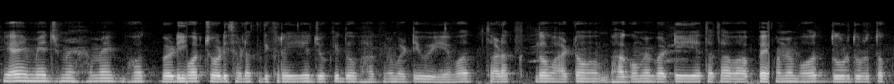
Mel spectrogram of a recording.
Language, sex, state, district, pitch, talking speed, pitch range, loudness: Hindi, male, Uttarakhand, Tehri Garhwal, 135 Hz, 240 wpm, 130-140 Hz, -18 LUFS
